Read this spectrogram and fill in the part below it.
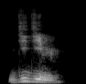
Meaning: didymium
- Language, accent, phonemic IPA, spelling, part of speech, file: French, France, /di.dim/, didyme, noun, LL-Q150 (fra)-didyme.wav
